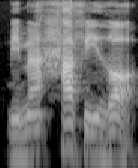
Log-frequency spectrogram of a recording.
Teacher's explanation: মা একালে টানবেন ওপেন করে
